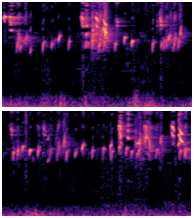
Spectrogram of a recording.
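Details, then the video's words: Goldfinch song: fast, tinkling twitter of high, bright notes in bursts with brief pauses, some notes squeaky and sharp, over a quiet low background rumble. "The Captivating Call of Goldfinches"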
